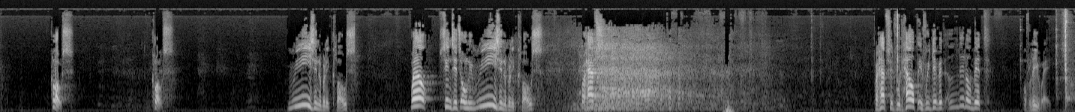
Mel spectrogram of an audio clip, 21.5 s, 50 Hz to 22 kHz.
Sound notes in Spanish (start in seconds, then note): 11.4 clase se ríe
